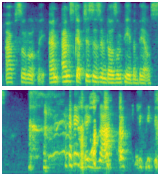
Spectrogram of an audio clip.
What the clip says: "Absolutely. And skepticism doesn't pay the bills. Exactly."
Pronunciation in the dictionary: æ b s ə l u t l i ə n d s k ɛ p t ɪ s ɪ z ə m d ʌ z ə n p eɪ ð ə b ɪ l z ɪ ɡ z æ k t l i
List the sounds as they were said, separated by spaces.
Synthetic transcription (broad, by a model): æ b s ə l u t l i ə n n s k ɛ p t ɪ s ɪ z ə m d ʌ z ə n p eɪ ð ə b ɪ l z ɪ ɡ z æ k t l i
